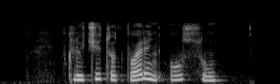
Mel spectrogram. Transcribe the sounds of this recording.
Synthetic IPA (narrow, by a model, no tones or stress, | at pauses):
fklʲʉt͡ɕit̪ot̪̚paɾʲɪnʲosu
